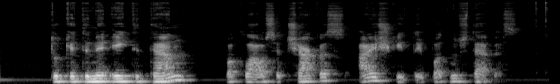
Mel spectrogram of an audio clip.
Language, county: Lithuanian, Kaunas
